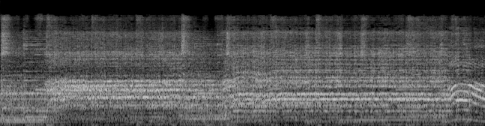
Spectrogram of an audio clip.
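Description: Large mixed gospel choir of men's, women's and children's voices singing in a cathedral, holding long sustained chords. The chord changes about a second in and again halfway through, then is held to the end.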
